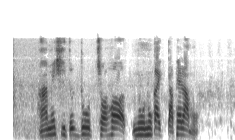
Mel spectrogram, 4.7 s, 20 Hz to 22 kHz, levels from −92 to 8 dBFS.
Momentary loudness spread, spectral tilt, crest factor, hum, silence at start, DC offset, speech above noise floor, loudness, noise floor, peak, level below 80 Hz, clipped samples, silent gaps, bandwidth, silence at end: 5 LU; -4.5 dB/octave; 16 dB; none; 0.25 s; under 0.1%; 36 dB; -16 LUFS; -52 dBFS; -2 dBFS; -56 dBFS; under 0.1%; none; 7.6 kHz; 0.75 s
